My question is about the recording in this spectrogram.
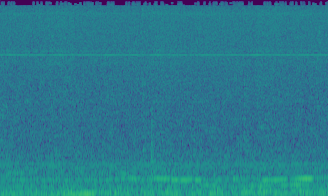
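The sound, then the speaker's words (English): Steady, rushing road noise with a low engine drone holding throughout as traffic moves along, a little red car trying to get past a big lorry with dirty wheels; no voices, just a continuous wash of vehicle sound with no distinct peaks. “There's a little red truck car trying to get past the big lorry.”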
